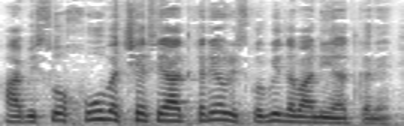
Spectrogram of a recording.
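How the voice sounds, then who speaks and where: A man with a fairly high voice teaches Quran recitation in a tajweed lesson. He chants verses slowly and melodically, then explains each sound patiently and repeats words over and over for the learner. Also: lively intonation, a little mellow, slight background noise. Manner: slow drawn-out melodic recitation between plain spoken explanation.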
